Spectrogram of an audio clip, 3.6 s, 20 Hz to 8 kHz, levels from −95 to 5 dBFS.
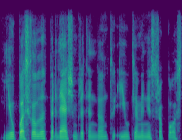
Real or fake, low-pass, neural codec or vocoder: real; 7.2 kHz; none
